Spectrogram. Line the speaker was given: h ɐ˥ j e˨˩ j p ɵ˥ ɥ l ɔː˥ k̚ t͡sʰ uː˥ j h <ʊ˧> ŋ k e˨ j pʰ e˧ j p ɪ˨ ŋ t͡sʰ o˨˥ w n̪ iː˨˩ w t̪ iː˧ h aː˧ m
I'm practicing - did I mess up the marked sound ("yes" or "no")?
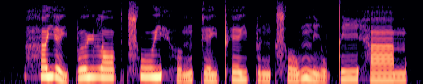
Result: yes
